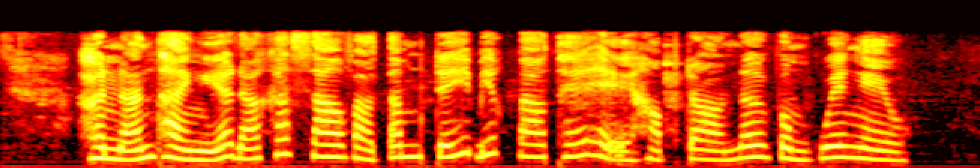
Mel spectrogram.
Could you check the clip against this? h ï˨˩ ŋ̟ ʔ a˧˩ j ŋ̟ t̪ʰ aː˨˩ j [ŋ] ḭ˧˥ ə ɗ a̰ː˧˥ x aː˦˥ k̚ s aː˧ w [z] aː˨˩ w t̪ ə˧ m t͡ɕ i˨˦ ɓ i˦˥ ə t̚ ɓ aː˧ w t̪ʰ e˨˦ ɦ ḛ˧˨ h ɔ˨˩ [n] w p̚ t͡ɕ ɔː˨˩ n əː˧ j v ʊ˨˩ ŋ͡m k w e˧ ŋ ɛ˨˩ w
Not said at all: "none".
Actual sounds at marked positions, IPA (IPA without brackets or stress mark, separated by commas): ŋ, v, none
